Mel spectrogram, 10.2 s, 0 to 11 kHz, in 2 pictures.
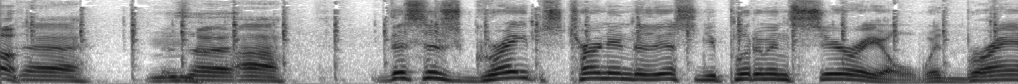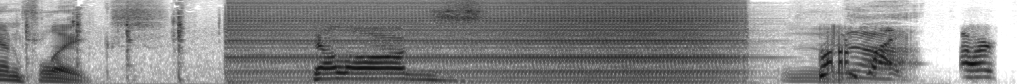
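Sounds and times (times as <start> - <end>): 
speech: 0.0 - 5.9, 6.6 - 7.6, 9.2 - 10.1
game show buzzer: 6.2 - 9.1.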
